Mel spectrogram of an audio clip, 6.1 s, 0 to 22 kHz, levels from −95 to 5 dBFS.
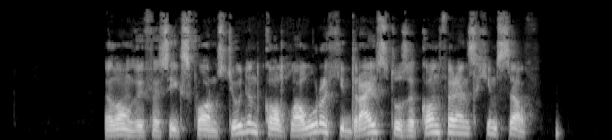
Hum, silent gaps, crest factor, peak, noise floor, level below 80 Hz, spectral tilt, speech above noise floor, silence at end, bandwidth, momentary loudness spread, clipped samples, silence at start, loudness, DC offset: none; none; 18 dB; -2 dBFS; -88 dBFS; -58 dBFS; -4 dB/octave; 69 dB; 0.55 s; 16 kHz; 4 LU; under 0.1%; 1.05 s; -19 LUFS; under 0.1%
